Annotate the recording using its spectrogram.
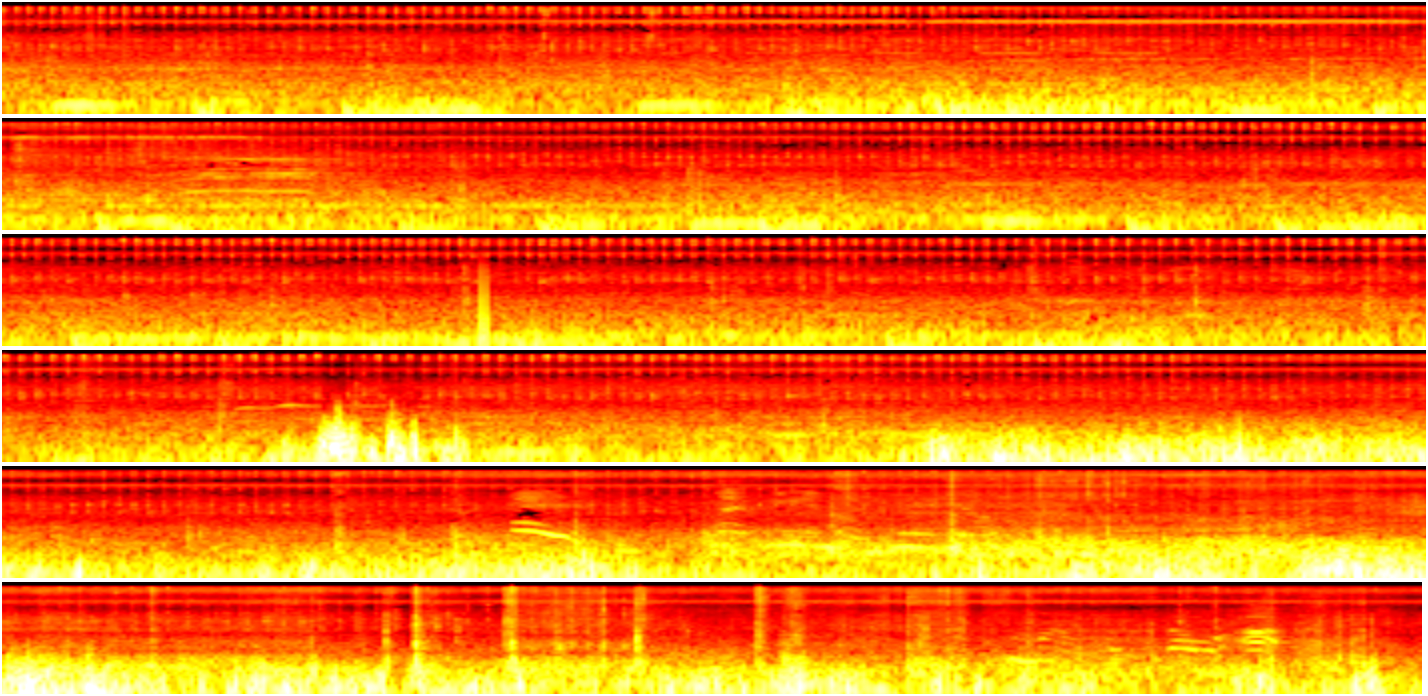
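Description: Low rumble of wind and of small wheels rolling over pavement, heavier and louder in the second half. A single sharp knock comes a little past the middle, and faint children's voices are heard.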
